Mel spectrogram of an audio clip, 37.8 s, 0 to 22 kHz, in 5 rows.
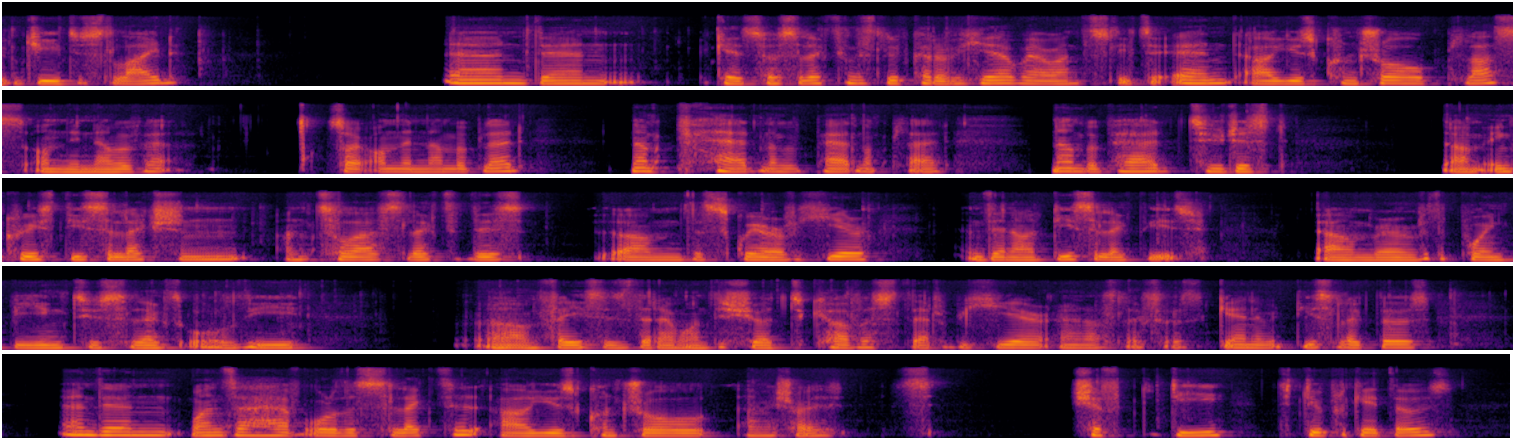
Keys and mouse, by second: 0.0 a, 0.3 Tab, 0.6 z, 0.9 Tab, 1.1 z, 13.6 ctrl+KP_Add, 13.9 ctrl+KP_Add, 15.6 z, 16.8 ctrl+KP_Add, 19.6 z, 20.2 c, 21.4 z, 26.7 alt+shift+right click, 27.2 z, 27.8 c, 28.5 z, 29.3 q, 36.1 shift+d.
